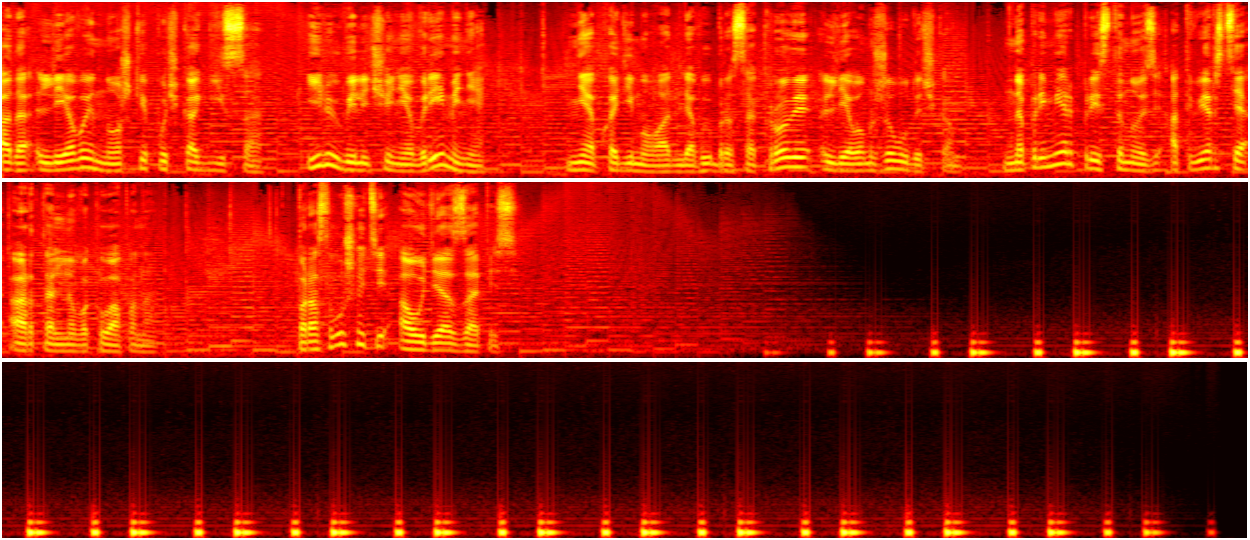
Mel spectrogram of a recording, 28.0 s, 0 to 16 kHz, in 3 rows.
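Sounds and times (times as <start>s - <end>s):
heartbeat lub-dub: 15.5s - 27.8s.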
